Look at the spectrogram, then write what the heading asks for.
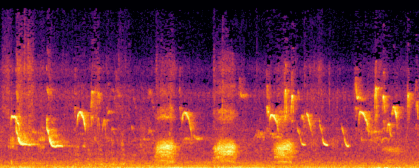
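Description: Birds calling faintly: many short whistled notes, each sliding down in pitch, with three short harsh calls in the middle.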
